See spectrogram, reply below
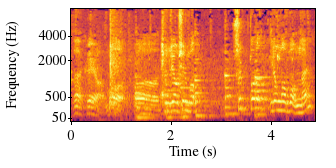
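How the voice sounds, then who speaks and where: A man's voice: a little high, big pitch swings, measured pace, loud music behind the voice. An actor playing a cocky older man who teases the younger man and boasts about his drinking. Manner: teasing, boastful, casual. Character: cocky older brother-in-law figure bragging about drinking.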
